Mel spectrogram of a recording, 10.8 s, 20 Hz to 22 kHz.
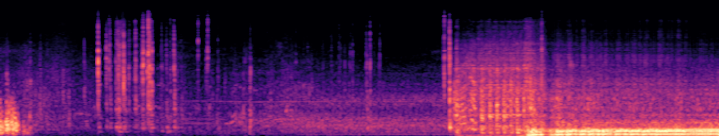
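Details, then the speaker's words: BMW E36 with a swapped M54 six, starting and pulling off. A loud, raw, deep drone plus rattles from junk in the back and an ill-fitting bonnet: loud exhaust because only half the exhaust is fitted. "sounds a bit filthy because i uh only have half an exhaust but also my bonnet doesn't really fit"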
